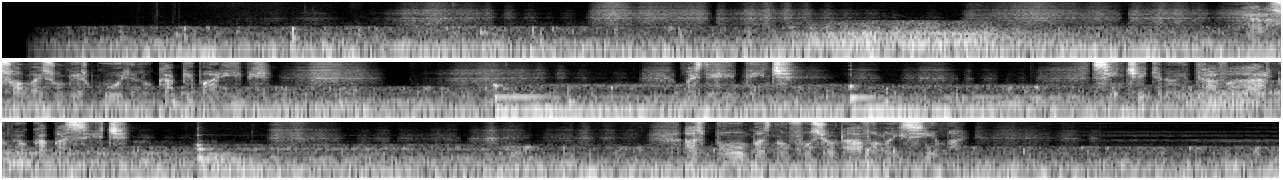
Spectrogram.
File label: portuguese brazil male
